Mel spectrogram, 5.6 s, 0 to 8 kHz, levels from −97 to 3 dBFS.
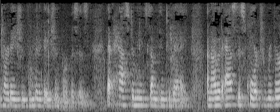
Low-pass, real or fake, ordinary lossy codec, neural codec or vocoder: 7.2 kHz; fake; MP3, 32 kbps; vocoder, 44.1 kHz, 128 mel bands, Pupu-Vocoder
